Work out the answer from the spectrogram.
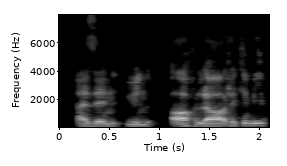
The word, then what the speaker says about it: horloge: O as in une horloge. It can be pronounced A or O. A, O. It depends. Une horloge, the H is silent for a clock.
